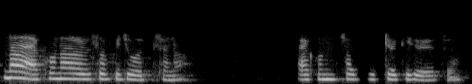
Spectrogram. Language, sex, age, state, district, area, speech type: Bengali, female, 18-30, West Bengal, North 24 Parganas, rural, conversation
